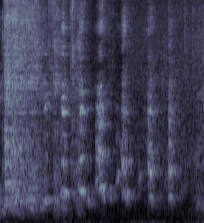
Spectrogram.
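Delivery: high squealing laugh; breathless shrieking giggle. Real, not acted. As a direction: burst out laughing. Cracks up at spit.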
